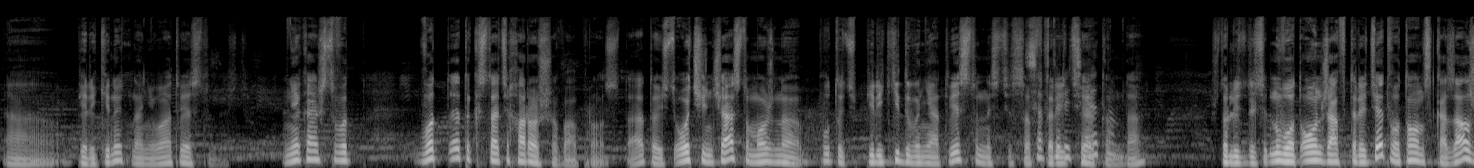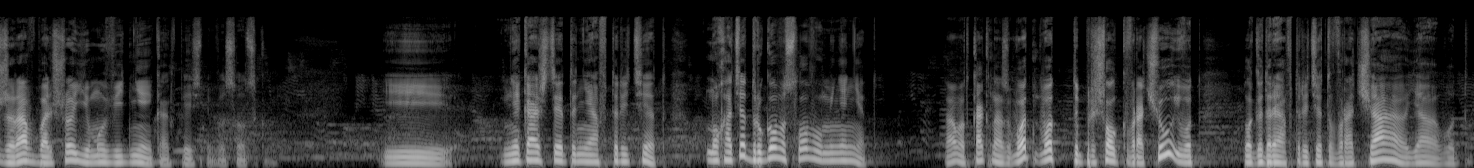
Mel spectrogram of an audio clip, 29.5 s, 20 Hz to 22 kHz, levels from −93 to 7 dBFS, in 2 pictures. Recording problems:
background chatter; faint; throughout; 3 voices, 30 dB below the speech

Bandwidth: 15 kHz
